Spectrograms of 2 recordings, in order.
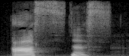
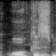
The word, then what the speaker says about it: AUKUS: On how to pronounce it. – AUKUS. – AUKUS. – Yeah. – We are now all members of AUKUS. – AUKUS, mate. It's just AUKUS.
